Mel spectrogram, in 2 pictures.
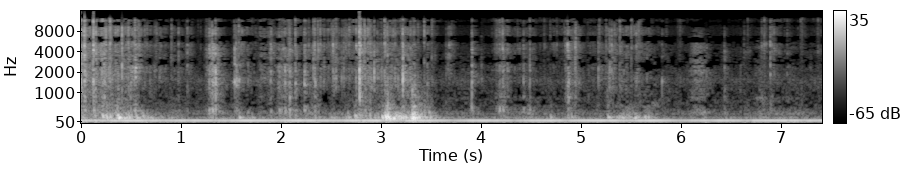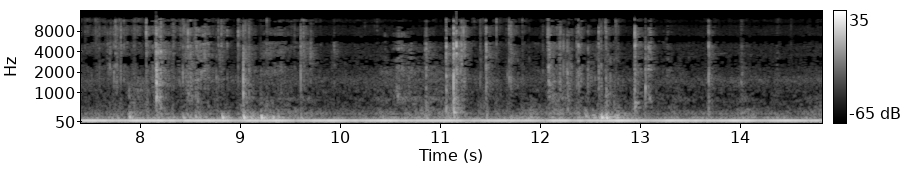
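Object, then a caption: Soap bar scraped with a small metal blade. A small solid rectangular bar of green soap, held in one hand with long red-painted nails, is scored and scraped with a small metal blade, shaving crumbly cubes onto a cloth. Many quick, crisp crackling and crumbling scrapes rise over a steady low hum, with bright sharp clicks and a few louder crunchy bursts near the start.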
